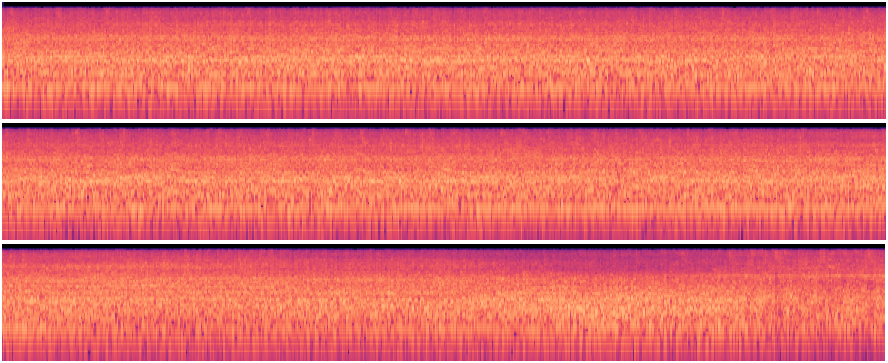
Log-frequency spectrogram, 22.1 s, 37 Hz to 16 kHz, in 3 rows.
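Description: John Deere 3020 tractor engine running steadily under load, pulling a John Deere 336 small square baler whose pickup and baling mechanism clatter along with it.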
